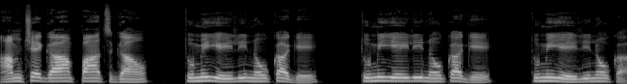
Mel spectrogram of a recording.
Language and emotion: Goan Konkani, neutral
